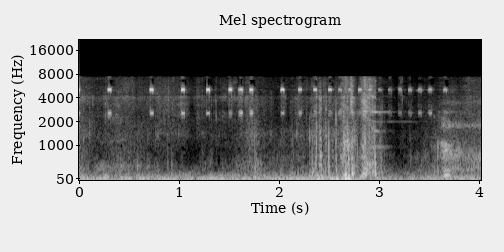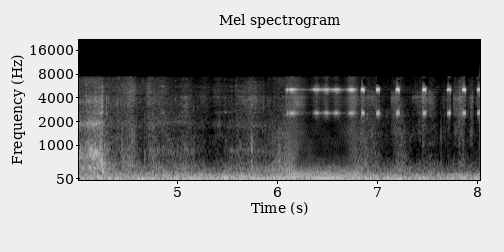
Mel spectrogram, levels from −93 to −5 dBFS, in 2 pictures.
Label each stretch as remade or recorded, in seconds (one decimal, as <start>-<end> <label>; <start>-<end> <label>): 0.0-6.1 recorded; 6.1-6.8 remade; 6.8-8.0 recorded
